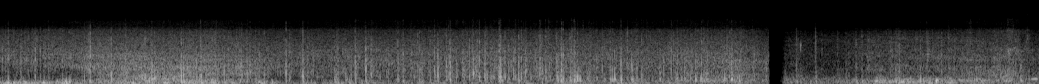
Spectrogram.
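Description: Tropical downpour drumming on a fabric beach umbrella overhead: a dense, steady patter of drop strikes over a low rumble. The sound cuts out for a moment about three-quarters of the way through, then carries on.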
